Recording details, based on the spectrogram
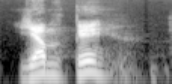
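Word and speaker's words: Jumpy: more residual Cash There's yumpy the coach I'm using the Swedish pronunciation there about to be correct and uh he will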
